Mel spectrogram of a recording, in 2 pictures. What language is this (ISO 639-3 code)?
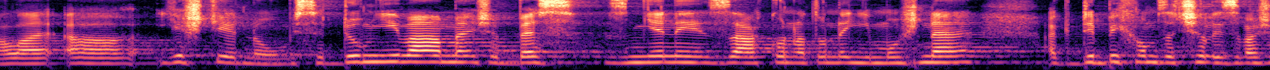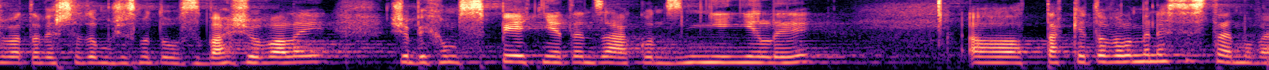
ces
